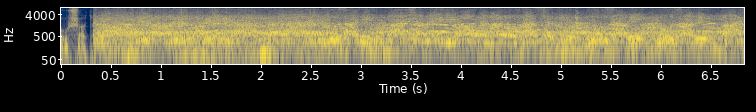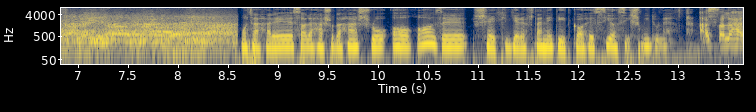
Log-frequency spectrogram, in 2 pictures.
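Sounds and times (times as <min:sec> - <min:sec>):
speech: 0:00.1 - 0:04.1, 0:08.6 - 0:13.6
protest crowd chanting: 0:00.3 - 0:08.6.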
